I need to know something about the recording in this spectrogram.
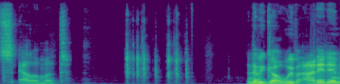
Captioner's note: typing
